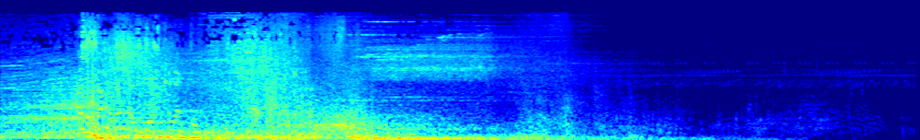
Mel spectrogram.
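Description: A triumphant game fanfare swells and then slowly fades away.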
